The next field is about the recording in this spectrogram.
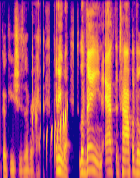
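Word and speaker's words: Levain: Anyway, Levane at the top of the list.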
